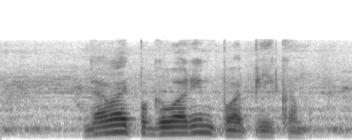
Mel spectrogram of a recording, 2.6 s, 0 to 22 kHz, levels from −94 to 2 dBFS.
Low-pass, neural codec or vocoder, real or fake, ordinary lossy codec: none; none; real; none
